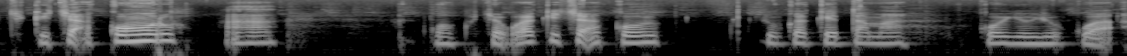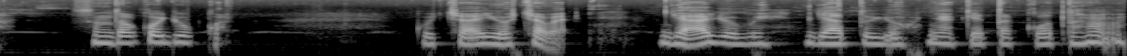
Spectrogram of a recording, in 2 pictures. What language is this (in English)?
Tututepec Mixtec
